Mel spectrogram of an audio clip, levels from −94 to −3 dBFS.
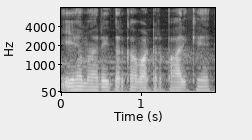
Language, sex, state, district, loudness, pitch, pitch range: Bhojpuri, male, Uttar Pradesh, Gorakhpur, -20 LUFS, 105 Hz, 100-115 Hz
